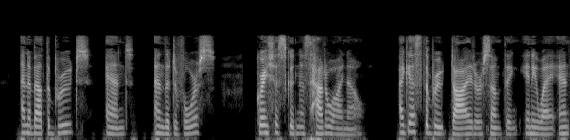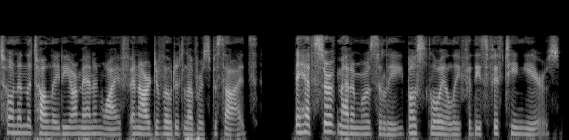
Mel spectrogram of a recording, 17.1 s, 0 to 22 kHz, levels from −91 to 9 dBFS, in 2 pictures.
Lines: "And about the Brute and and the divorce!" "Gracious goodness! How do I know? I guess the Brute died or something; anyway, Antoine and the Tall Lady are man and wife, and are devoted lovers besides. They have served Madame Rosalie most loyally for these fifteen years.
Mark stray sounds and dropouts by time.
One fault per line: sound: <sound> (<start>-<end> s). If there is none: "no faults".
no faults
